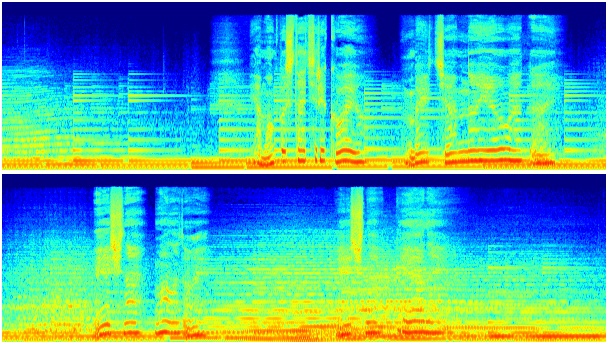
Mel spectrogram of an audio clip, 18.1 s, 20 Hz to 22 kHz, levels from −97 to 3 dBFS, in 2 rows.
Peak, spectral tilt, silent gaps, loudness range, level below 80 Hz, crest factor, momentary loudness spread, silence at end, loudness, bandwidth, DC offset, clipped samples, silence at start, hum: -2 dBFS; -6 dB/octave; none; 4 LU; -38 dBFS; 16 dB; 10 LU; 0 s; -18 LUFS; 16 kHz; under 0.1%; under 0.1%; 0 s; none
